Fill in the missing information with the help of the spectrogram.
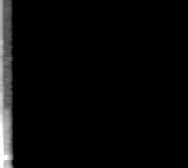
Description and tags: percussion sound in Dminor scale,...
itz my first try to contribute, hope itz alright :)
instrument, phone, percussion, africa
